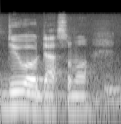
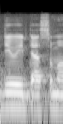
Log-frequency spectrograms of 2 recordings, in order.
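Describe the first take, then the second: First: The word begins with the sound 'duo'. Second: The word begins with the sound 'Dewey'. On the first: The speaker calls it right. "it's duodecimal" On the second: The speaker calls it wrong. "It's not Dewey decimal"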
